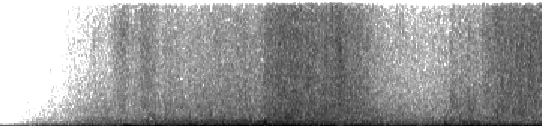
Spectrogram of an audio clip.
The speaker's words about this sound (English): Half a mile off the coast of the Galician village of Lira, huge Atlantic waves pound a rocky shoal.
